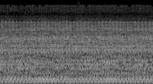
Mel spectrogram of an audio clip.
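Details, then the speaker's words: Chinese Amazon mini bike small single-cylinder engine on first start, choke just turned off after an initial stall: steady even buzzing idle, no misses or surging, running smooth and quiet. "There we go, that's running smooth now. Pretty quiet, you guys can hear me talking."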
